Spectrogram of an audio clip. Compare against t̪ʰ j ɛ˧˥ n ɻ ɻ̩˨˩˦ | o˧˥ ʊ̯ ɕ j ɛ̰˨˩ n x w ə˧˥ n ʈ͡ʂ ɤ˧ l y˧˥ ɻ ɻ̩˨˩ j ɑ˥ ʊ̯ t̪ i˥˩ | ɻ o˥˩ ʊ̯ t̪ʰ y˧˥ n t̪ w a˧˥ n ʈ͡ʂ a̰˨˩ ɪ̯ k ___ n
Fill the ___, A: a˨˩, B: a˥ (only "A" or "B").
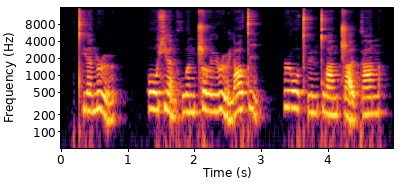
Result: B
